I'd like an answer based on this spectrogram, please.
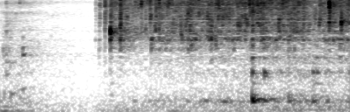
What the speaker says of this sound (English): I am turning the faucet.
